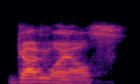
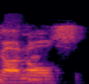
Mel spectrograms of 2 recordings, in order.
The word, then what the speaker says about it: gunwales: I got gun whales. Yes. Or gunnel is how you Yeah, pronounce gunnels. Gunwales. Yeah. I mean, I think that's wrong because you said gun whales before, If it's Exactly.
